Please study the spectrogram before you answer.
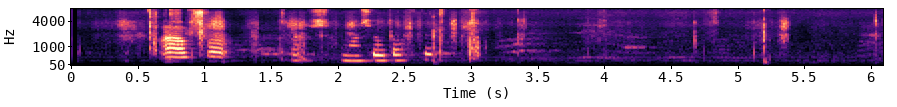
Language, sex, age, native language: Icelandic, female, 6, Icelandic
